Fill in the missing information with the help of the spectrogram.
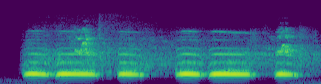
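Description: A wood pigeon, one of a pair in a tree, coos in a steady rhythmic phrase of about six soft, hollow notes, some paired closely together, loud and clear with no other sounds around it.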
